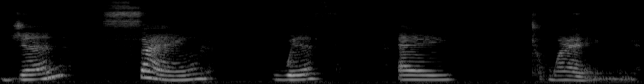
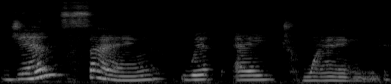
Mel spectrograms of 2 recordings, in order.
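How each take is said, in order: First: It is read slowly, word by word. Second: It is read smoothly at a natural pace. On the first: "We'll read it very carefully first" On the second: "let's read it again more fluently"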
